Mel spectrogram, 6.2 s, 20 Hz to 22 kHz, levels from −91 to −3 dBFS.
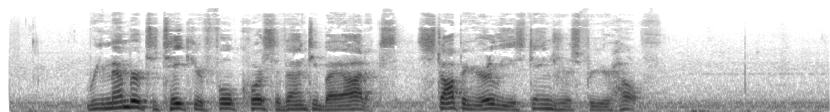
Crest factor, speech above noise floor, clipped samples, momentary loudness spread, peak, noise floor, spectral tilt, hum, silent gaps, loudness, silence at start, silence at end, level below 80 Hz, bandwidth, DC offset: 20 dB; 21 dB; under 0.1%; 25 LU; -4 dBFS; -44 dBFS; -6.5 dB/octave; none; none; -23 LUFS; 0.05 s; 0 s; -50 dBFS; 14 kHz; under 0.1%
